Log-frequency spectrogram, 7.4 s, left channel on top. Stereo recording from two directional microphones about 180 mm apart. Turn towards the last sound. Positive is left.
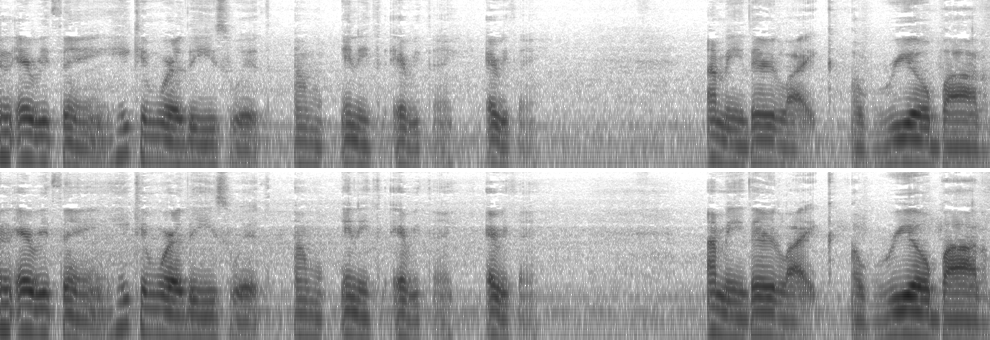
turn(degrees=-15)  # may be behind; listen again after turning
